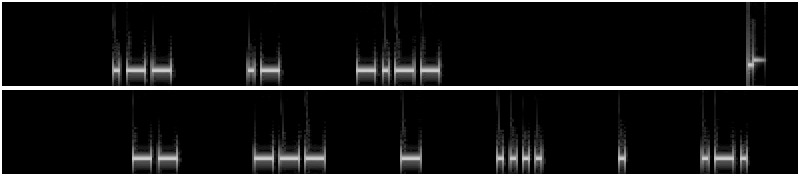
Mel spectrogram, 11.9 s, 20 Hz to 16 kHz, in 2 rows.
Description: Morse code, heard as a keyed tone, about 25 wpm, spaced as for 12 wpm, 700 Hz. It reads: WAY MOTHER
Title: 4x Character Spacing - Top 200 Words - 25wpm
